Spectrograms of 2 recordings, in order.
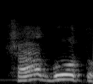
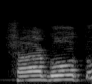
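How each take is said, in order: First: স্বাগত with rounded o after g, rising; closed-vowel variant. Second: স্বাগত with open aw after g; open-vowel variant. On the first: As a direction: model স্বাগত as sha-go-to. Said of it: "দুটোই". (স্বাগত, গ-এ ওকার দিয়ে) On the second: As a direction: model স্বাগত as sha-gaw-to. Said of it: "দুটোই শুদ্ধ". (স্বাগত, গ-এ খোলা অ) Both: Shown as a demonstration.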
